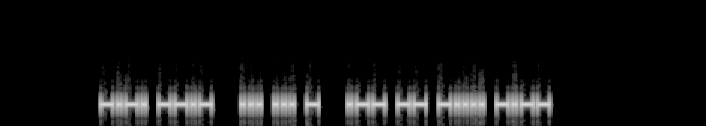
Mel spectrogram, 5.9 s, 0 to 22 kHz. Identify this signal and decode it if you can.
Morse code, heard as a keyed tone, about 36 wpm, 700 Hz. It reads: CQ SST WM6Y
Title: K1USN SST QSO Practice - 35wpm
